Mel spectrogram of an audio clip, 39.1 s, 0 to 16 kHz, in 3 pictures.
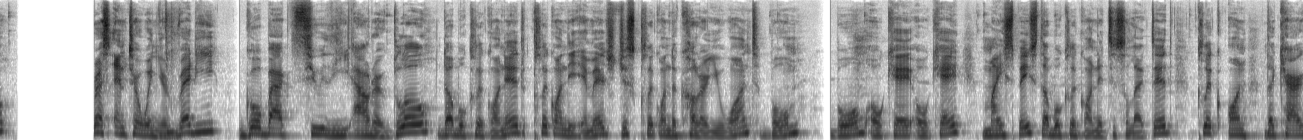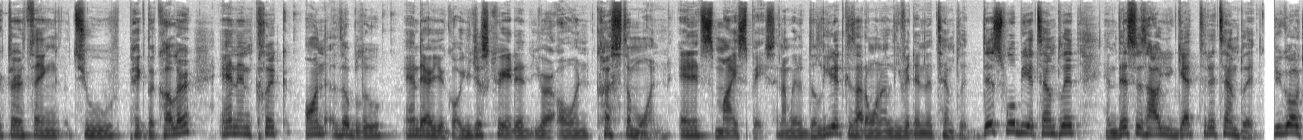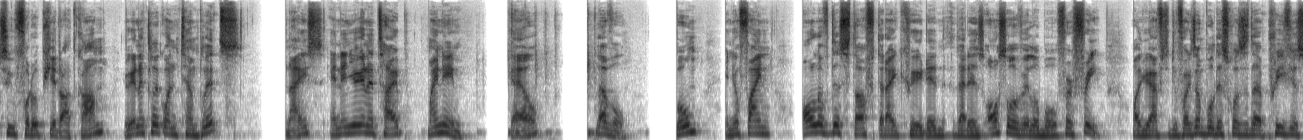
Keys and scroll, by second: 0.8 Up, 1.6 Return, 30.5-32.4 typing.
